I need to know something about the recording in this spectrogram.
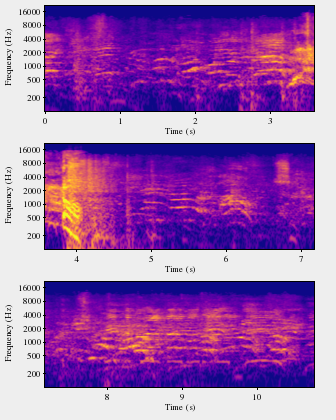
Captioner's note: crowd cheering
